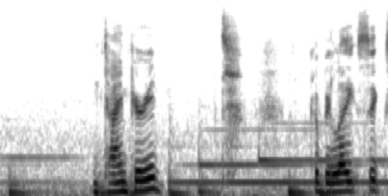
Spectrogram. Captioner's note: exhales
